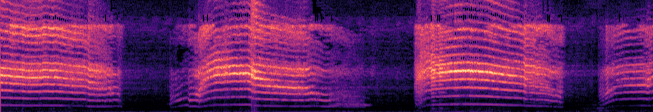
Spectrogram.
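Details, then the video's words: Domestic cat meowing insistently, four loud whining meows in quick succession, the second swelling upward then sagging at its end, each lasting one to one and a half seconds, with clean silence between. "Meow Meow | Funny cats Sound | Cat sound"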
